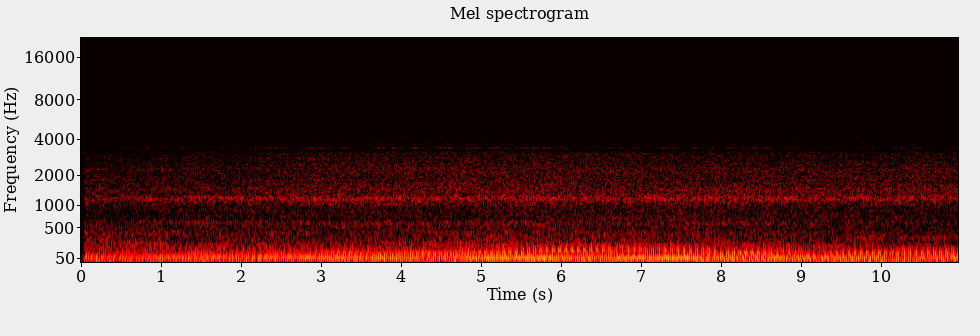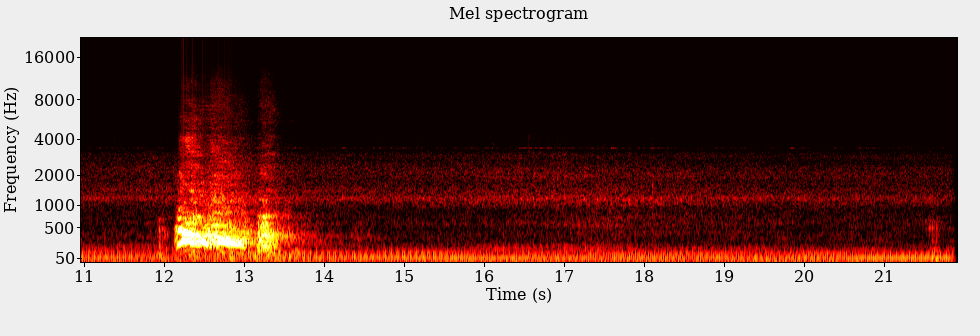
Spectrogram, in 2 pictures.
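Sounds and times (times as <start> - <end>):
tractor: 0.0 - 11.9, 14.3 - 21.8
Bengal tiger roaring in an enclosure: 11.9 - 14.2.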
